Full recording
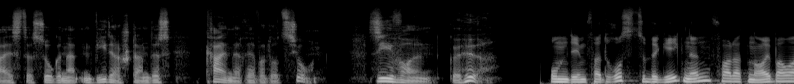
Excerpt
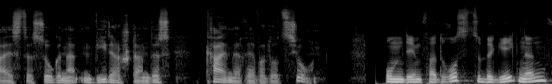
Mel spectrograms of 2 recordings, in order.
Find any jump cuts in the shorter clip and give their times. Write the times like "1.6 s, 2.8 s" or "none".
3.7 s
